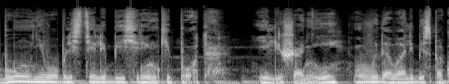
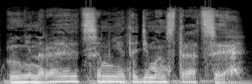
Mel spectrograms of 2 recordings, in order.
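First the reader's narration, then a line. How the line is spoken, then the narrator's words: Gloomy. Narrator (Russian): мрачно произнес товарищ Альфа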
